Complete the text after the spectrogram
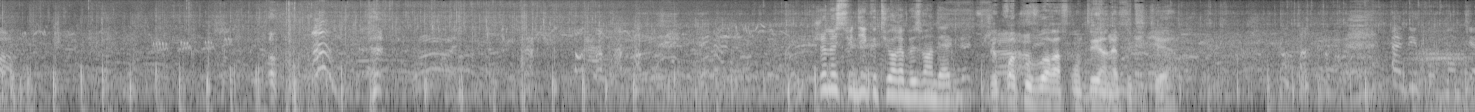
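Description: Footsteps patter quickly on cobblestones.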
